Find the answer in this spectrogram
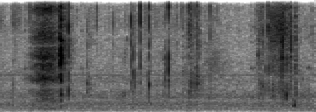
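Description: A person chewing a mouthful of soft egg salad sandwich, with one louder chew about half a second in.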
